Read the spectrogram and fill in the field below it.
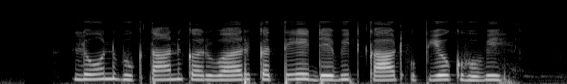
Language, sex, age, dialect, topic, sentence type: Magahi, female, 41-45, Northeastern/Surjapuri, banking, question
